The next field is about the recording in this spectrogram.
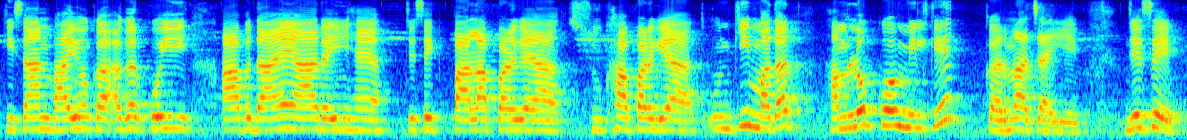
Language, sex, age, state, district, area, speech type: Hindi, female, 30-45, Uttar Pradesh, Mirzapur, rural, spontaneous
